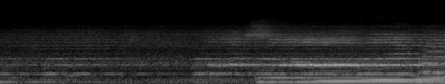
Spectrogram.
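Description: Church music for the offertory of the Mass: held sustained chords that soften for a moment, then swell about two seconds in into a fuller, louder chord with singing above it.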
